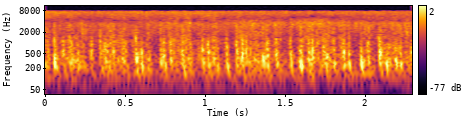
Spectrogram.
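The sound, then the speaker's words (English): Several horses, with a sheriff riding in front, gallop closer, their hoofbeats a dense, steady rumble of overlapping thuds that holds fairly loud throughout, with no voices. “Here they come. It's all right. That's the sheriff riding in front.”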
